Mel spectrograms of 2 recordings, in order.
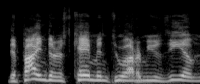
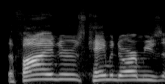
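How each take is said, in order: First: It is said in a put-on Russian accent. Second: It is said in the speaker's natural accent.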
